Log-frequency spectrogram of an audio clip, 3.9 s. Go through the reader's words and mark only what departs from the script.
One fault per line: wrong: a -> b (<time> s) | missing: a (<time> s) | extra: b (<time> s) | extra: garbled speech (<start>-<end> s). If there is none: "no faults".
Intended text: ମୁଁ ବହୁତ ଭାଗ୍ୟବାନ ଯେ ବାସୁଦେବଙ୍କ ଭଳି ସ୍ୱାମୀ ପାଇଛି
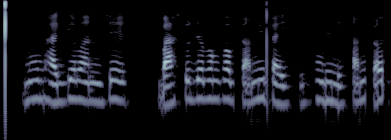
missing: ବହୁତ (0.4 s)
missing: ଭଳି (2.3 s)
extra: garbled speech (3.1-3.9 s)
